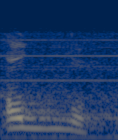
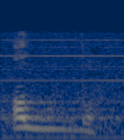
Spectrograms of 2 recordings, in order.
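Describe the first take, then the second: The two takes are said the same way.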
